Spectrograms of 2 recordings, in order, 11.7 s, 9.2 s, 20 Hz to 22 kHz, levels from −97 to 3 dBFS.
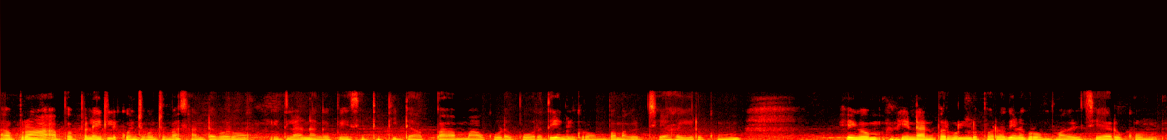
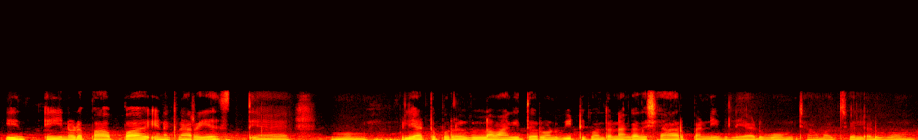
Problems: background sounds at intervals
